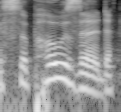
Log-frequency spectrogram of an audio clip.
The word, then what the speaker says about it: supposed: So as an adjective, we'll say supposed. And here we're making it 3 syllables and we pronounce that ed.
